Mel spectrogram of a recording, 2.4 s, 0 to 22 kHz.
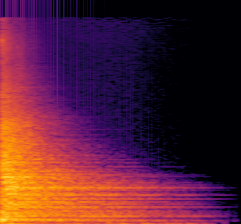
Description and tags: Single hit on a small barrel using a drum stick. Recorded with zoom H4.
single-hit, percussive, barrel, metal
